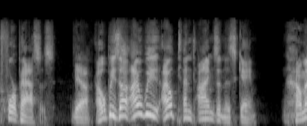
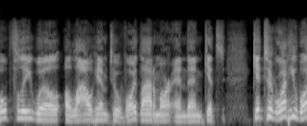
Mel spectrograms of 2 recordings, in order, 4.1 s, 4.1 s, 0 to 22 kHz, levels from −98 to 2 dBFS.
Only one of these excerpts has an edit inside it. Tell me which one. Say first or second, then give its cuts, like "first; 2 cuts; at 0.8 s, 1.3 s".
first; 2 cuts; at 1.2 s, 2.4 s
